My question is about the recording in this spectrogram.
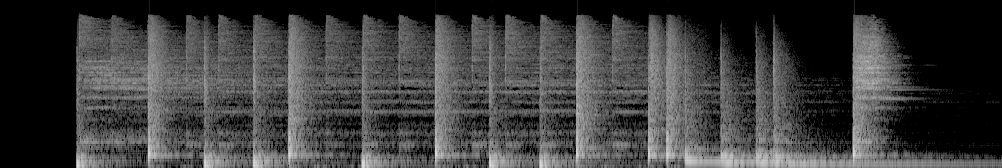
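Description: EZdrummer virtual drum kit played from MIDI: a steady beat of ride cymbal with kick and snare starting about a second in, then a descending tom fill, and a crash cymbal with kick about eight and a half seconds in that rings out and fades.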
